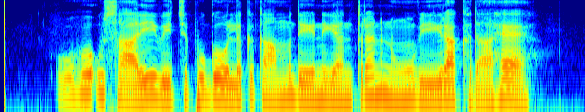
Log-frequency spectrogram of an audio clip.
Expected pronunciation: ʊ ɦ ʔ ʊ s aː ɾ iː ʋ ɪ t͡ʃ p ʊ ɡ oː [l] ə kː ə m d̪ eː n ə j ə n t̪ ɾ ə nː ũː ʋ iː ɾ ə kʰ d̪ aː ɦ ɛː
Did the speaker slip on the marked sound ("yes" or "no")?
no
